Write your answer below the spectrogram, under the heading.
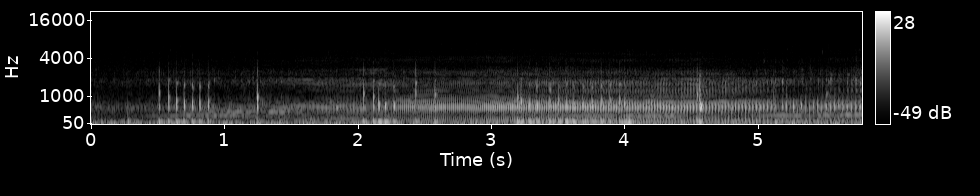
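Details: Singing humpback whales off ʻEua, Tonga, six adults swimming close by; a long harmonic groan slowly falling in pitch across several seconds, over low rumbling water noise and a few sharp clicks.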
